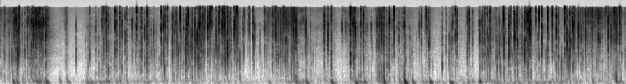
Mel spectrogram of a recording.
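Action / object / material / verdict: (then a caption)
scrape / plastic bag filled with foam beads / plastic, foam / none. Long nails scratch and crinkle a small clear plastic bag full of blue foam beads. The result is a dense, continuous crackling and crinkling, full of short, sharp broadband ticks with a bright top end and a soft low rumble underneath. The brief pops die away almost at once.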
